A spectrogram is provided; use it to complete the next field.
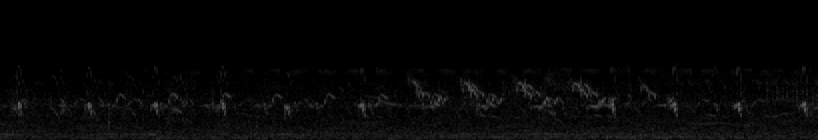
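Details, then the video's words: Wood sandpiper at Hoskote Lake, Bangalore outskirts, Karnataka, on its wintering grounds: high, sharp single notes about three per second, breaking midway into a rapid warbling, yodelling song of rising-and-falling phrases, sung when another individual comes close, over faint background noise. "Wood Sandpiper Calling and Singing"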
